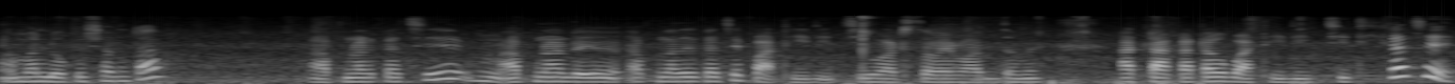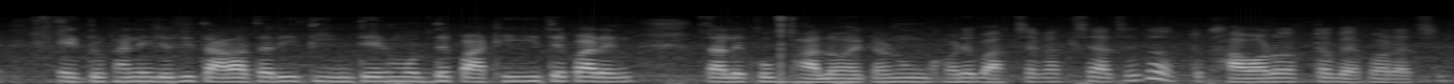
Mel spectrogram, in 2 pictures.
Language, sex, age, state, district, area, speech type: Bengali, female, 30-45, West Bengal, Kolkata, urban, spontaneous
